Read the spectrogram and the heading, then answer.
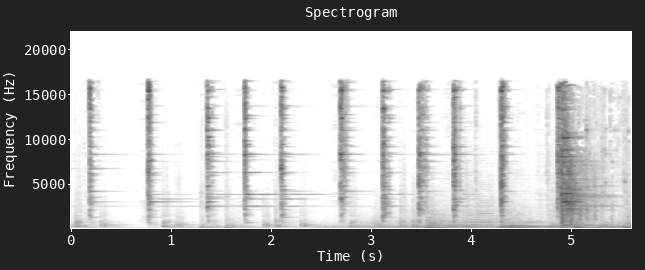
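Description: Swords clash in a fight: about ten loud metallic strikes ring out in an uneven flurry, ending in a harsher, grinding clash.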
